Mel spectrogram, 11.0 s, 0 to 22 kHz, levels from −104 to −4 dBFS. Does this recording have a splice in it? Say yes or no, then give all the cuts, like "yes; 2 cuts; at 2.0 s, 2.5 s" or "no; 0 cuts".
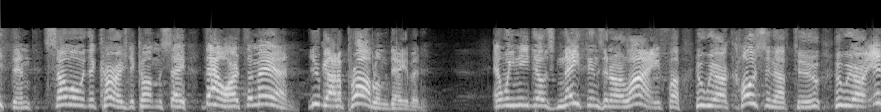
yes; 1 cut; at 3.7 s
